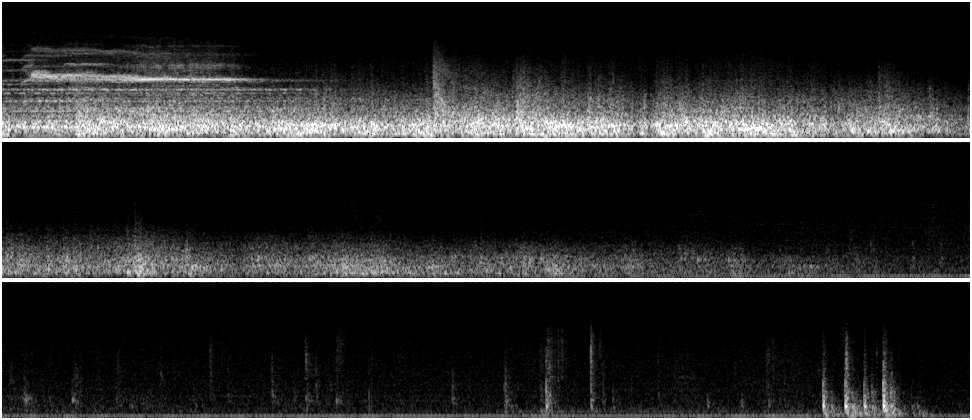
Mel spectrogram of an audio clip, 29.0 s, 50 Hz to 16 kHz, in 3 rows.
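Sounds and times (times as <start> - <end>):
held organ chord: 0.0 - 3.8
loud low rumble with cracks: 0.0 - 29.0.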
